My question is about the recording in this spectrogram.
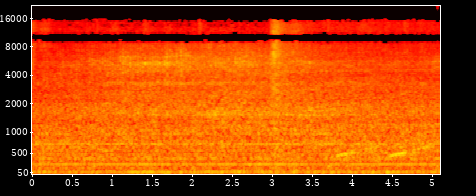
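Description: Steady low rumble of a stationary diesel-hauled passenger train idling at the platform, with a constant hum over it. Two short rising squeaks come about four seconds in.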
